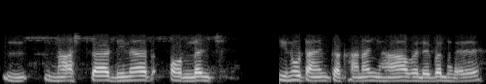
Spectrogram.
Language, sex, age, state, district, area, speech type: Urdu, female, 30-45, Delhi, South Delhi, rural, conversation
